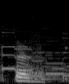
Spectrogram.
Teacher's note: Y la U es E, peuvent. Y la ENT al final no suena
